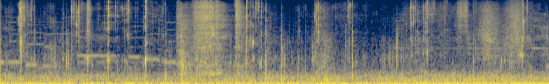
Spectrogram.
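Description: Close-miked biting and chewing of a large, soft piece of fried pork intestine, with many small mouth clicks throughout.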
